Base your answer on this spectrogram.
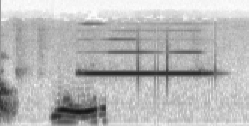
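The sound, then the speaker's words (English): A short burst of voice, then a steady high electronic beep from a microwave oven held for under a second with a few brief pulses on top. “you gotta stop using the microwave and having that curry go”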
